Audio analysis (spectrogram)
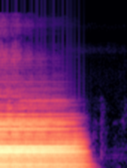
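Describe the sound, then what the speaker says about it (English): Bassoon sounding its lowest note, low B flat, with all holes closed: a rich, buzzy sustained low tone, close and full, fading away after about a second. "when I close all of the holes on the bassoon, I play my lowest note, a low B flat"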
